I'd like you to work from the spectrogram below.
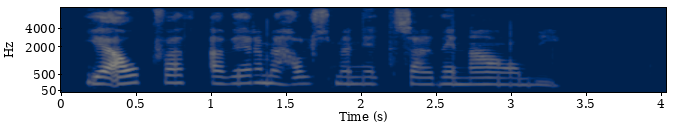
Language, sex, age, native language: Icelandic, female, 20-29, Icelandic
